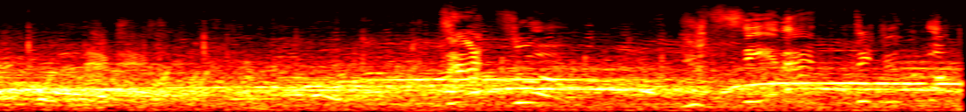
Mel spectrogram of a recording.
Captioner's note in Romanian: Aplauze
